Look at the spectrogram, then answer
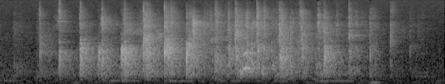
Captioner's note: audience applauds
